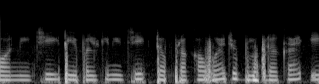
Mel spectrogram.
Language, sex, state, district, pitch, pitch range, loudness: Hindi, female, Maharashtra, Mumbai Suburban, 210 Hz, 200-235 Hz, -22 LUFS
